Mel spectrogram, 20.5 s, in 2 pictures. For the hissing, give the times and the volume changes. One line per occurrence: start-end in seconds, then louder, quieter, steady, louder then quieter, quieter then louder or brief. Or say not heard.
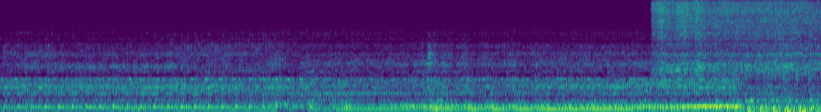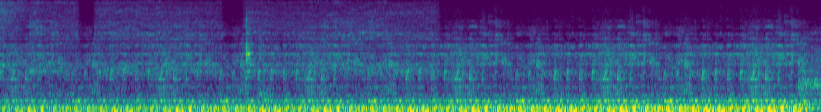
8.2-15.8 quieter.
